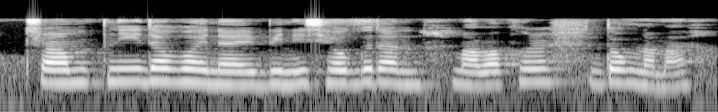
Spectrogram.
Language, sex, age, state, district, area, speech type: Bodo, female, 18-30, Assam, Kokrajhar, rural, read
